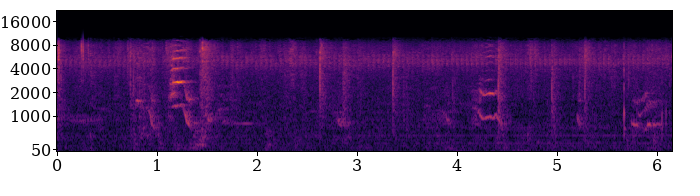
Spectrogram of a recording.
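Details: Playful puppies at romp, scattered thin whines and brief yips between quieter gaps, a few sharp squeaks rising above a low background hum.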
